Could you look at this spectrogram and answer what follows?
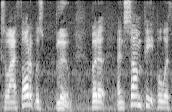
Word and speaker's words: Blum: course Jason Blum because be lu m is a german name that's pronounced bloom and it is a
